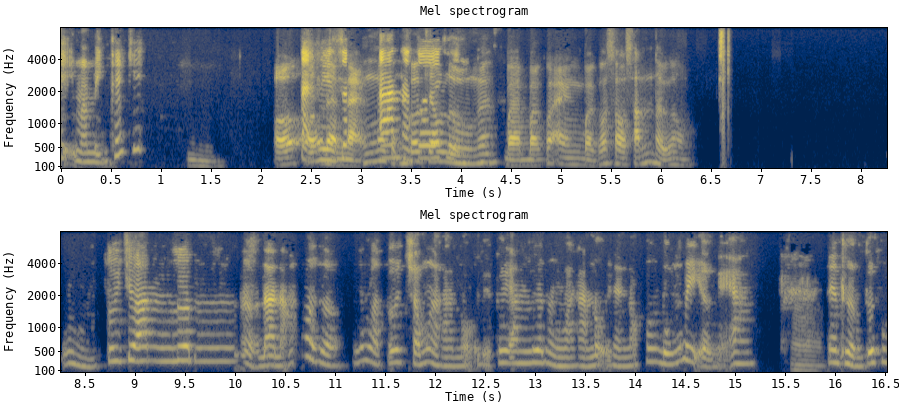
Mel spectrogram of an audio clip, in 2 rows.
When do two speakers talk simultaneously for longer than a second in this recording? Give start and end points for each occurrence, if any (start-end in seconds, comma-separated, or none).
2.4-4.3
